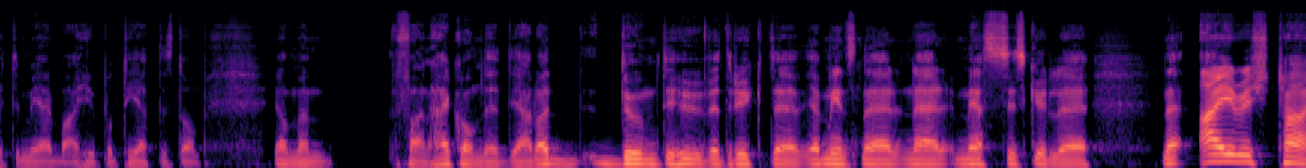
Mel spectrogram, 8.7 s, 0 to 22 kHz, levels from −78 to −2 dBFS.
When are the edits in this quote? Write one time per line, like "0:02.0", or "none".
none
